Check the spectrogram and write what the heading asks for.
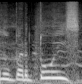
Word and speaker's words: Dupertuis: Dupertuis se escribe igual como se pronuncia.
